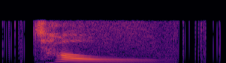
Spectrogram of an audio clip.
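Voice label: "cou4", Cantonese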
